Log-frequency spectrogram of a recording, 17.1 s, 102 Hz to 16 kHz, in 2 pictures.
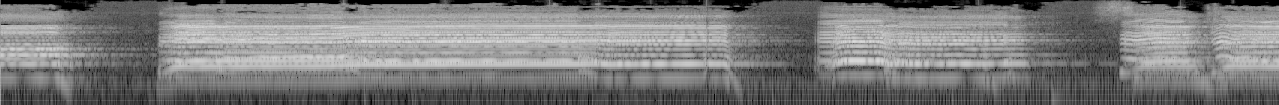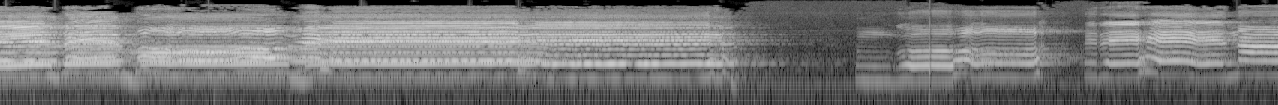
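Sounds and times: women singing together unaccompanied: 0:00.0 - 0:17.0.

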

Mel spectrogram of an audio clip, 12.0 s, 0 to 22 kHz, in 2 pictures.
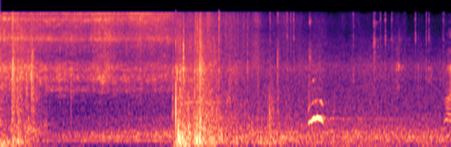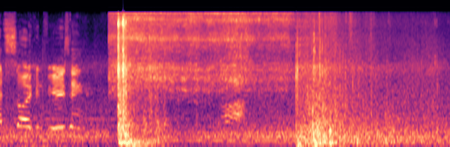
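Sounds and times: bike landing on airbag thump: 0:00.0 - 0:00.7, 0:02.2 - 0:03.9, 0:07.5 - 0:08.4, 0:09.9 - 0:12.0.

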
